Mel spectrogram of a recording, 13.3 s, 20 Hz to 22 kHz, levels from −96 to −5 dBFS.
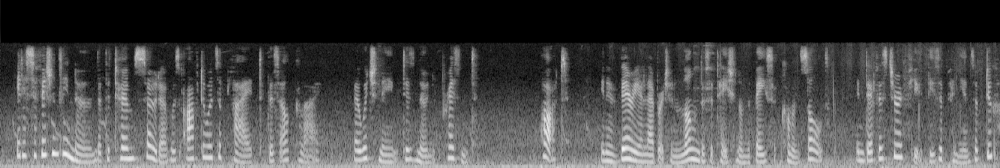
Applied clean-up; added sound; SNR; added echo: none; Dog; 9 dB; none.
